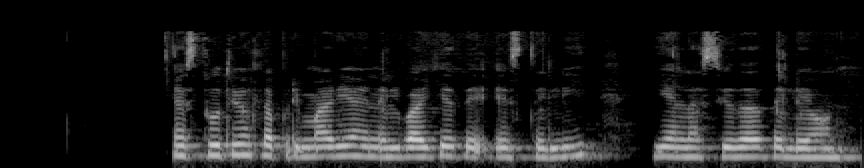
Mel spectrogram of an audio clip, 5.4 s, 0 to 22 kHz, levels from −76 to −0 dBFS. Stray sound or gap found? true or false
false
